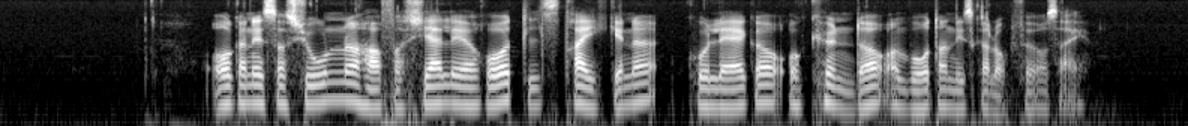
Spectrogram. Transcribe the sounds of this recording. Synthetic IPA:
ʔɔʁɡɑnɪsɑʃuːnn̩əɦɑːʁfɔʃɛlɪəʁoːd̪̚t̪ʰɪl̩st̪ʁæɪkənəkʰʊleːɡəʁo̰ːkʰʉnd̪əʁɔ̰mʋʊʁd̪ɑnd̪iːskɑlɔ̰pfø̰ːʁəsæ̰ɪ

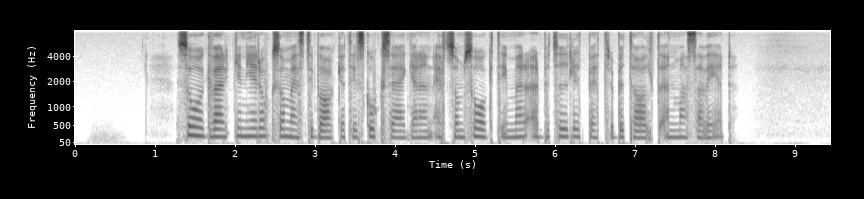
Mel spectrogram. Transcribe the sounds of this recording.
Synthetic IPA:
soːɡvæɾkənjeːɾɔksɔmɛst̪ʰːɪlbɑːkat̪ʰɪlskʊksɛːɡaɾənʔɛ̰ft̪əʂɔmsoːɡt̪ʰɪmːəɾæ̰ɾbɛt̪ʰyːd̪lɪt̪̚bɛt̪ɾəbɛt̪ʰɑːlt̪ɛ̰nmasavḛːd̪

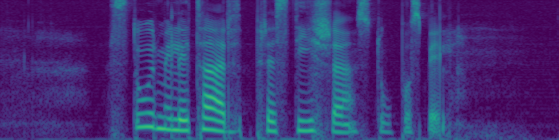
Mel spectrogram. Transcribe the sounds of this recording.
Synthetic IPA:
st̪uːɾmɪlɪt̪ʰæːɾpʰɾɛst̪iːʃəst̪uːpʰoːspɪ̰l

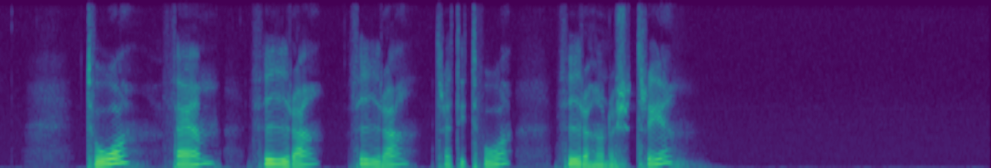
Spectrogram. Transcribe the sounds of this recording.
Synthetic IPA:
t̪ʰvoː | fɛm | fyːɾa | fyːɾa | t̪ʰɾɛt̪ːɪt̪ʰv̥oː | fyːɾaɦɵnd̪ɾaɕɵ̥ɡt̪ʰɾeː

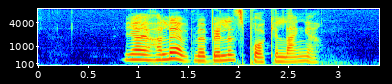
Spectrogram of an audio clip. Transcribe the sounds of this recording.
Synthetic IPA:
jæɪɦɑːɭeːʋd̪meːbɪləd̪spʁoːkəlɛŋə

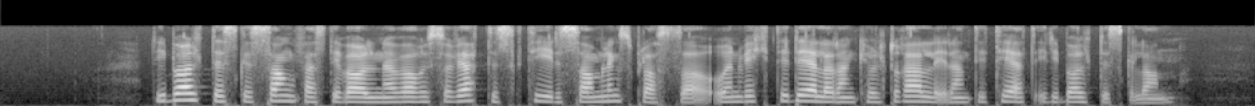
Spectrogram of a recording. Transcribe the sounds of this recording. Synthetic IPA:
d̪̥iːbɑlt̪ɪskəsɑŋfɛst̪ɪʋɑːln̩əʋɑːʁiːsɔʋjɛt̪ɪskt̪ʰiːd̪sɑmlɪŋspʰlɑsə̰ʁo̰ːeːnʋɪkt̪ɪd̪eːlɑːʋd̪ɛnkʰʉlt̪ʉʁæləɪ̰d̪ɛnt̪ɪt̪ʰeːt̪ʰḭːd̪iːbɑlt̪ɪskəlɑn

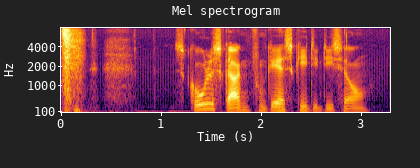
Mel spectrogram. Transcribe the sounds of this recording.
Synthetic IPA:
sɡ̥o̝ːləsɡ̥ɑ̈ɡ̥n̩fɔ̽ŋɡ̥ḛːɐsɡ̥id̥id̥isəɒ̰ː

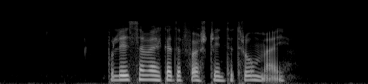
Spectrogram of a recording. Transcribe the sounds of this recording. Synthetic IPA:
pʰʊliːsənvæɾkad̪əfœʂʈɪnt̪ət̪ʰɾuːmʔɛ̰j

